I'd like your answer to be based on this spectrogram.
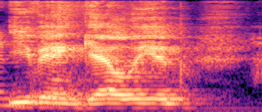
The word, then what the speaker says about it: Evangelion: Evangelion.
